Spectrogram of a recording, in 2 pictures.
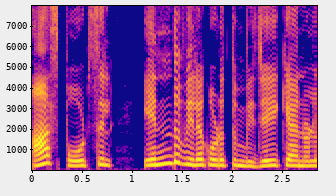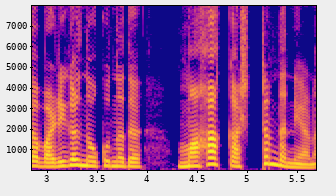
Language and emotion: Malayalam, disgusted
